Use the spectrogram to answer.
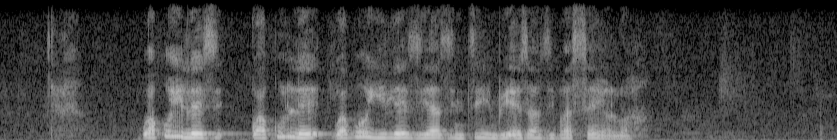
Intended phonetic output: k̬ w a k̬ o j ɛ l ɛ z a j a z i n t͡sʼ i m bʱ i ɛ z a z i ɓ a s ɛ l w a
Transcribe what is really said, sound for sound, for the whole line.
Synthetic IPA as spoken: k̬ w a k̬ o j i l e z i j a z i n t͡sʼ i m bʱ i ɛ z a z i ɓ a s ɛː l w a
